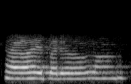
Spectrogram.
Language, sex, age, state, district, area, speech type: Odia, female, 18-30, Odisha, Nayagarh, rural, conversation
